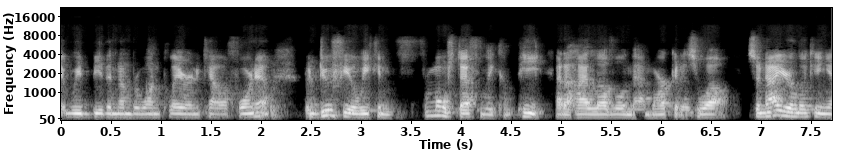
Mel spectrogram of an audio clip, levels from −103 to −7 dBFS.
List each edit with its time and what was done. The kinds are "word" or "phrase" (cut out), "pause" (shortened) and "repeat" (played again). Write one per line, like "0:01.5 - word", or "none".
0:04.9 - pause
0:06.8 - pause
